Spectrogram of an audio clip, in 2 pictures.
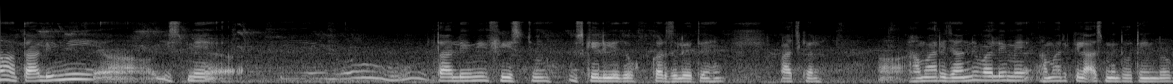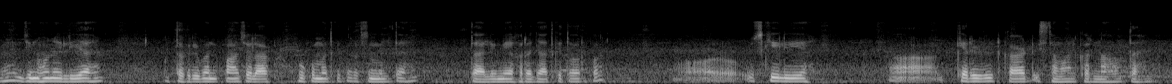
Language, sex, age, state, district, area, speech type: Urdu, male, 18-30, Delhi, South Delhi, urban, spontaneous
